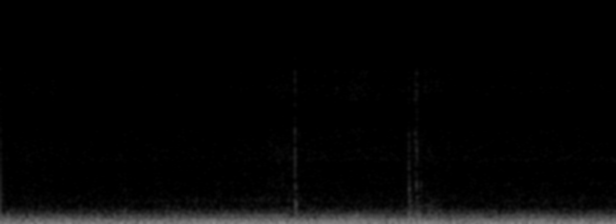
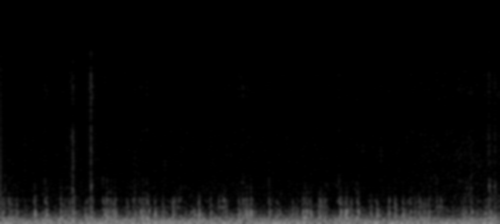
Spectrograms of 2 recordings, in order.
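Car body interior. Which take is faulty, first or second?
second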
